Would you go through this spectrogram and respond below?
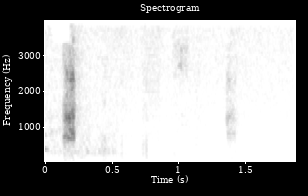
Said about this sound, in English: Unfortunately, the dogs don't start barking too to somebody coming to the house.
